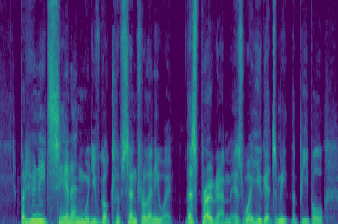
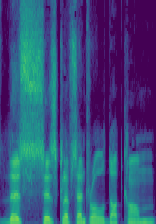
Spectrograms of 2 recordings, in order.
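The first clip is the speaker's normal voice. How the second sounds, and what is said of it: Mock news anchor announcer voice. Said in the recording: “In my best CNN voice”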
